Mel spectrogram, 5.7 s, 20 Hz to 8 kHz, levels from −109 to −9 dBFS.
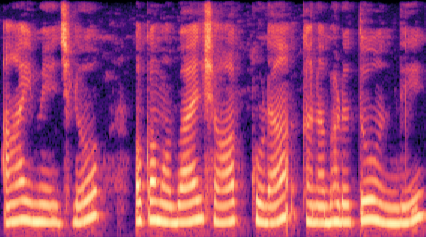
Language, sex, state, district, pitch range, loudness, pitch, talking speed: Telugu, female, Andhra Pradesh, Sri Satya Sai, 210-240 Hz, -15 LUFS, 225 Hz, 95 wpm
